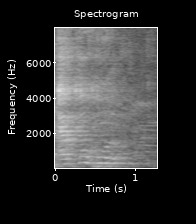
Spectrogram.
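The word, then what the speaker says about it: Ertuğrul: yang membawa kepala itu bernama air tugrul tulisannya dibacanya R2 Nah di sini mulai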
